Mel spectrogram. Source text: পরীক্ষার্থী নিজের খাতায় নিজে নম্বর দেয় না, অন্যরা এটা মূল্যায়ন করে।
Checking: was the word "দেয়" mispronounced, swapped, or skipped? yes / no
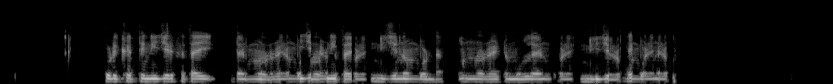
yes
